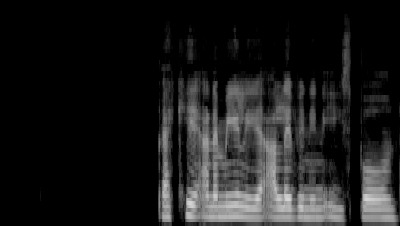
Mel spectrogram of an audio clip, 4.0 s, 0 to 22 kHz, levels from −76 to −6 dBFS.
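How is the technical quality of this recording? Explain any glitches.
The quality is limited by a single fault that runs through the whole speech clip, from start to finish.

Low-bitrate audio saved at a high bitrate: nothing is present above 16.3 kHz, and the smeared, watery texture of heavy perceptual coding stays audible throughout. The cause is likely a low-bitrate encode, consistent with HE-AAC around 32 kbit/s, later re-saved as a roomy MP3 near 200 kbit/s. The second encode preserves the damage faithfully but cannot restore detail the first one discarded.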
